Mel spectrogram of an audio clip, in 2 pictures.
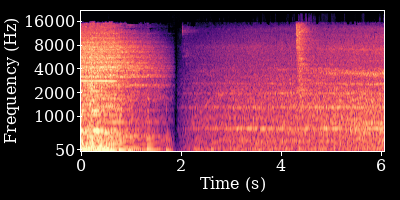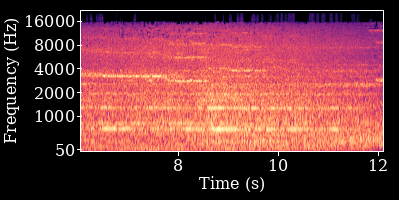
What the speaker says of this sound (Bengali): ঘুম ভাঙতেই রজত টের পেল ট্রেনটা স্টেশনে থেমেছে।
